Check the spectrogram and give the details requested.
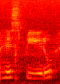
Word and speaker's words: respiro: A sílaba pi da palavra respiro foi pronunciada com mais intensidade. Essa intensidade foi representada graficamente escrevendo-se 3 vezes a letra I. Vejam aqui no terceiro quadrinho da tirinha. Respiro. A gente pode perceber que a sílaba tônica é o pi e por esse motivo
